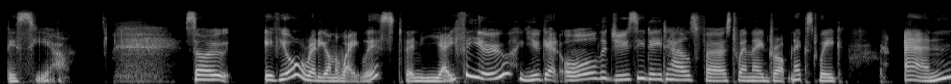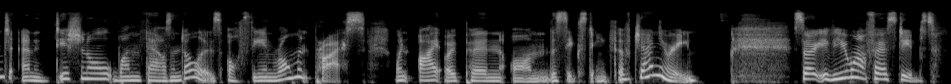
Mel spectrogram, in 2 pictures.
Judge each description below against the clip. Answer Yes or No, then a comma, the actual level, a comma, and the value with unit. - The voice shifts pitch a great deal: Yes, wide, 6.7 semitones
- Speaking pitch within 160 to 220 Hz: Yes, high, 190 Hz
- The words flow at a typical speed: Yes, average, 150 wpm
